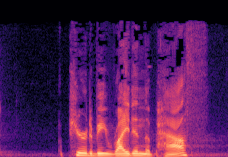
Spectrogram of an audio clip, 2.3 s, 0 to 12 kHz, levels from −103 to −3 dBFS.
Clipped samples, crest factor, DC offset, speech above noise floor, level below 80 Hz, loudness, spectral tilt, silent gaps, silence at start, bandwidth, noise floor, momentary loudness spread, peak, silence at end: under 0.1%; 18 dB; under 0.1%; 42 dB; -66 dBFS; -18 LUFS; -7 dB/octave; none; 0.7 s; 10.5 kHz; -58 dBFS; 7 LU; 0 dBFS; 0.4 s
